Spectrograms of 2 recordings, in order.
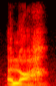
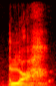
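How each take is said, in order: Both takes have the same delivery.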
